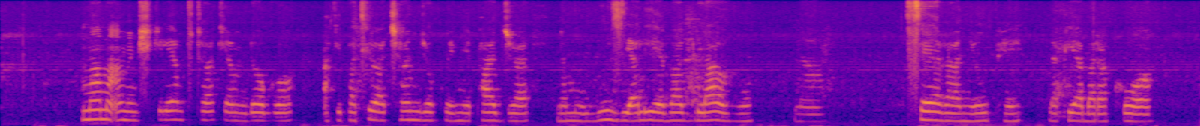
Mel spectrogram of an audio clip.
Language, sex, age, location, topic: Swahili, female, 18-24, Wajir, health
